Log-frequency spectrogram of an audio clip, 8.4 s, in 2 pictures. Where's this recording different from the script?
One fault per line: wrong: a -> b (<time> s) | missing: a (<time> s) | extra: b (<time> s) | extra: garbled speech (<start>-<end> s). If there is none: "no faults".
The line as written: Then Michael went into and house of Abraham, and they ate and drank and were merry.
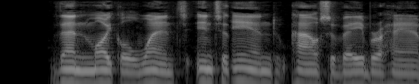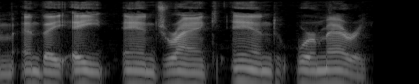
no faults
